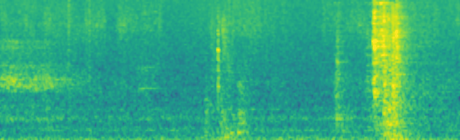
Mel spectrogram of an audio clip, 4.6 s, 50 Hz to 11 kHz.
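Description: A lever is pulled and a door opens in the video game Fable 3, heard as a faint clunk followed by a short, brighter mechanical burst near the end, set against quiet background ambience.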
